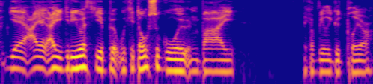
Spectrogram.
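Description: A man speaks with a fairly low pitch and a dark, mellow tone. His intonation is fairly even, and he takes long, frequent pauses. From Scotland, Glasgow. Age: 30s. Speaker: podcast host. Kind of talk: casual chat.

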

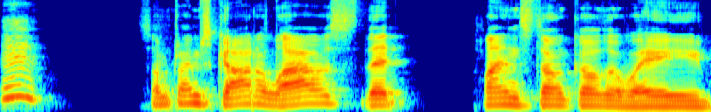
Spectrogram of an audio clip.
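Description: A man with a plain, everyday voice speaks at a fairly quick pace with lively intonation. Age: 40s. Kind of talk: devotional reflection. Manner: conversational.

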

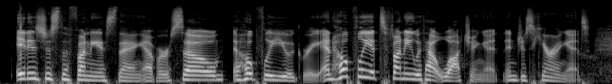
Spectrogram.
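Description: Speaking very fast with hardly any pauses, a woman uses a medium pitch and vocal fry. Her loudness swings a lot. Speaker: podcast co-host. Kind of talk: casual political chat. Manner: laughs often.

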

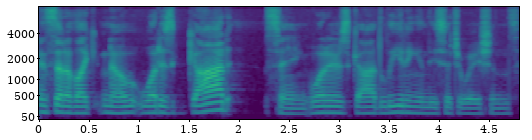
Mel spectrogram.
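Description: In an American accent, a man with an unremarkable speaking voice and medium pitch talks at a moderate pace with fairly even intonation, on a very clean recording with a silent background. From US Midwest, small-town Minnesota. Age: 30s. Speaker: church member. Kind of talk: personal testimony.

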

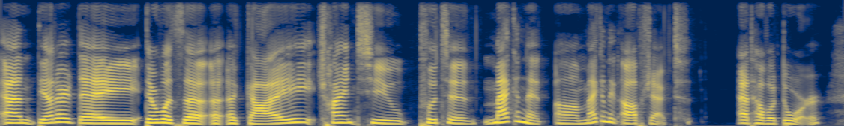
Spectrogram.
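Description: In a Chinese accent, a woman speaks at a very slow pace and medium pitch. The recording is very clean with a silent background and a dry, close sound with no echo. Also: ordinary pitch variation. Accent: Mandarin Chinese accent in English. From China. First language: Mandarin Chinese. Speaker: compound resident. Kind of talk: casual chat.

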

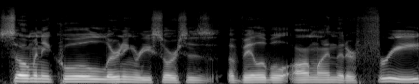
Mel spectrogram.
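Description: An unremarkable speaking voice from a man with an American accent, medium in pitch, fairly slow in pace, with fairly even intonation. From Utah. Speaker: podcast host. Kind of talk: solo monologue. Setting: cabin. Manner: casual, filler-heavy.

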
